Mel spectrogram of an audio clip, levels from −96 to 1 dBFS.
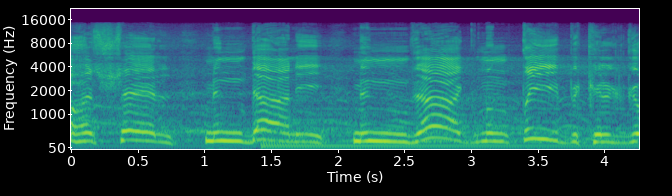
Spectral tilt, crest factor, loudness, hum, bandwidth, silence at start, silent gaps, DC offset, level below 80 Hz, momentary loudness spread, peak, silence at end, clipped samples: -3.5 dB/octave; 14 dB; -16 LUFS; none; 15 kHz; 0 s; none; under 0.1%; -46 dBFS; 5 LU; -2 dBFS; 0 s; under 0.1%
